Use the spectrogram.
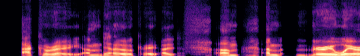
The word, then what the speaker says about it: Akureyri: Remind me how to pronounce it. I don't want to butcher it. University of Akureyri. Akureyri.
